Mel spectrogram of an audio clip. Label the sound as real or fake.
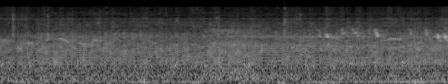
fake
